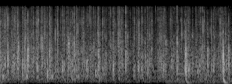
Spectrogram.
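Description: Applause: many hands clapping together in a dense, steady run of claps.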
